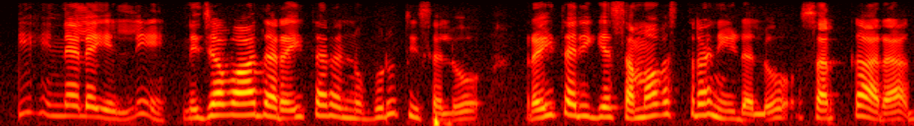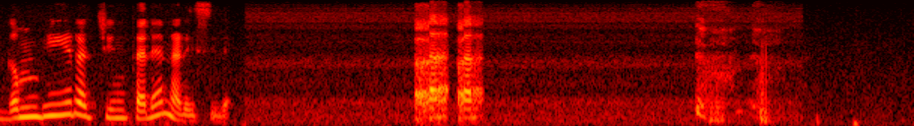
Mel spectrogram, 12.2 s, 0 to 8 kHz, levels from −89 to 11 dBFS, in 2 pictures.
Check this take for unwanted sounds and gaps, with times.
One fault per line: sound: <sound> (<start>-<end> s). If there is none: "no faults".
sound: laugh (8.9-9.3 s)
sound: cough (10.7-11.4 s)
